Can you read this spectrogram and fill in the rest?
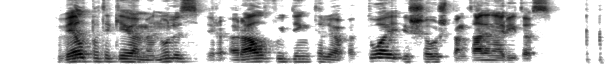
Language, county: Lithuanian, Kaunas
